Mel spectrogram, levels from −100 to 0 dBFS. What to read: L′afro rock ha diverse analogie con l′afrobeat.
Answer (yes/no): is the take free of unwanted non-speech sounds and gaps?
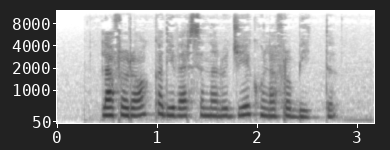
yes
